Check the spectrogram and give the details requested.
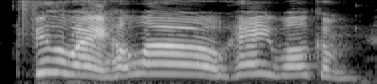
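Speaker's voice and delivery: high, loud hello to a newcomer; excited greeting. Real, not acted. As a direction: call out a big welcome. Greets arriving viewer mid-sentence.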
